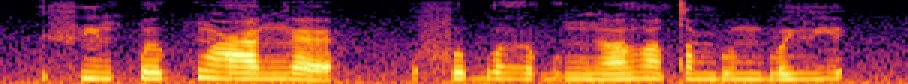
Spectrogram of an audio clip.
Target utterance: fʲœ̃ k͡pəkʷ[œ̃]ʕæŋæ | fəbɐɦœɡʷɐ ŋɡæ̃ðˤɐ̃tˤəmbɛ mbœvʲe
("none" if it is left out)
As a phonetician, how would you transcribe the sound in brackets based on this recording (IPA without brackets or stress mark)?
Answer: œ̃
